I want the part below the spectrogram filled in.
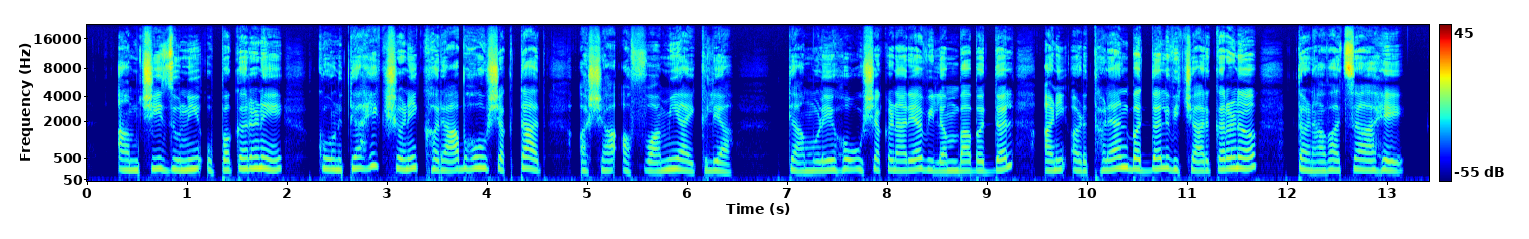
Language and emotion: Marathi, fearful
